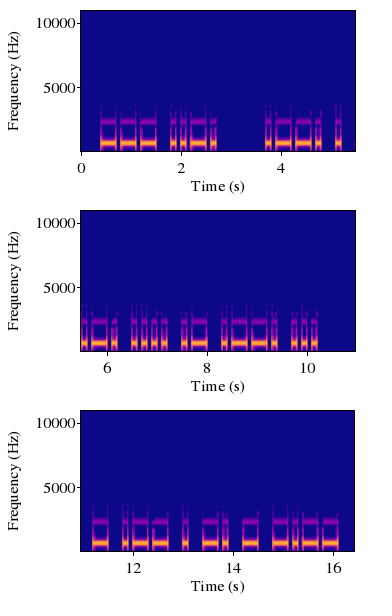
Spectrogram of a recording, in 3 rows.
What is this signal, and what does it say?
Morse code, heard as a keyed tone, about 12 wpm, 700 Hz. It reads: OF PERHAPS TWENTY
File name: Book One / 03-Chapter 3 - 12 WPM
